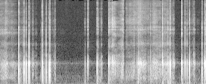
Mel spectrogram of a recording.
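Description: Fingertips and short nails scratch and rub the outside of a hollow, empty brown cardboard toilet-paper roll held upright around a mini microphone, its cable running out the top. Quick, dry scratching bursts ring with a boxy, hollow midrange resonance, pausing briefly near the middle before a denser stretch of rubbing and scratching.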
